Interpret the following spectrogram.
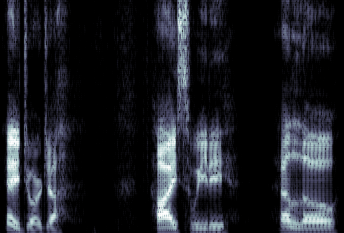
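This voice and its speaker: A Canadian man in his thirties, nose stuffed up from a head cold, chats on a live stream from outdoors at night, reading comments in a medium-pitched, slow, smooth voice. The audio is studio quality with no echo, and he's relaxed and talkative, speaking softly to the animals.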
